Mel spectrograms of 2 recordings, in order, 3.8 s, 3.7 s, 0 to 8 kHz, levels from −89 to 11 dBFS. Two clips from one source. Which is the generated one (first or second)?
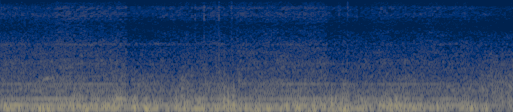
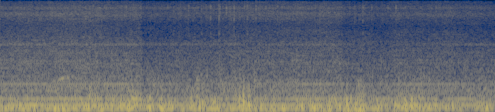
first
